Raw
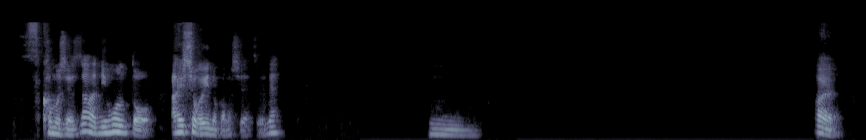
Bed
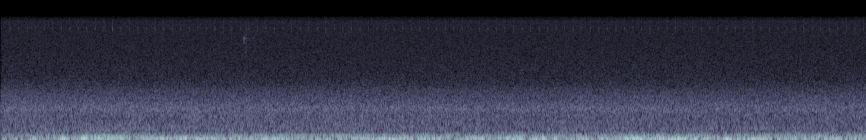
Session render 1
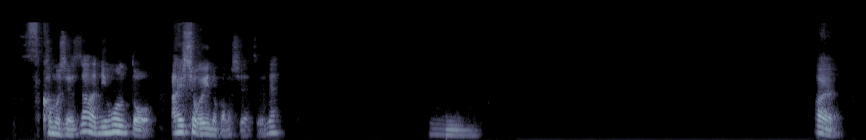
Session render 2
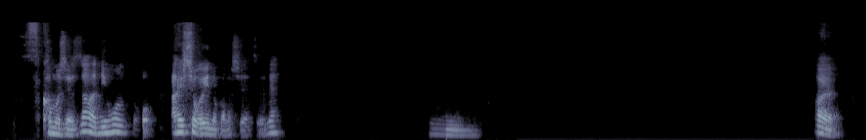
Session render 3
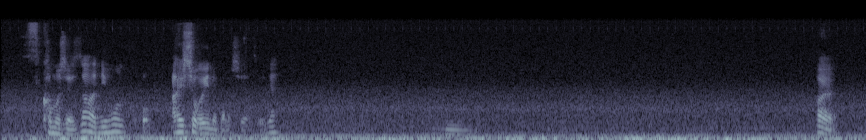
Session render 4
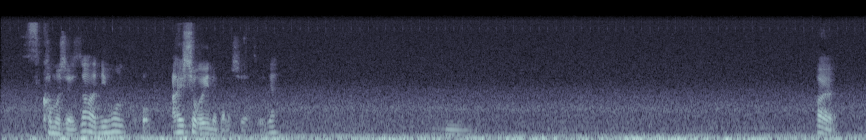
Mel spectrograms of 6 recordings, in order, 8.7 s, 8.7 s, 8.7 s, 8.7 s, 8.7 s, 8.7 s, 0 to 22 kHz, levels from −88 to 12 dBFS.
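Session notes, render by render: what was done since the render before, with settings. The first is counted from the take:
2.47–4.46 s: fade out quadratic, to -11.5 dB
0.96–1.43 s: studio fade out
add bed -9 dB
trim +11.5 dB; peak limiter -3 dBFS, peak gain reduction 2 dB

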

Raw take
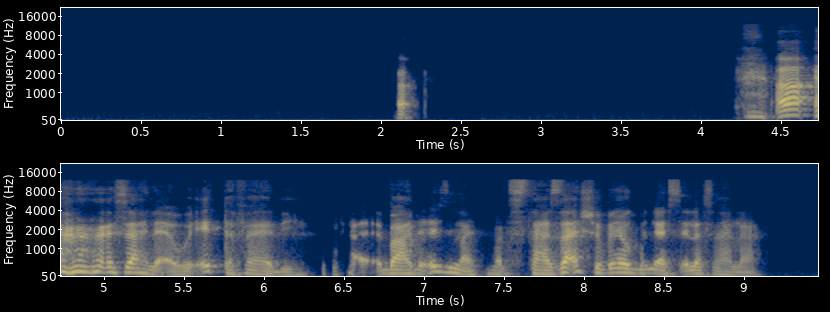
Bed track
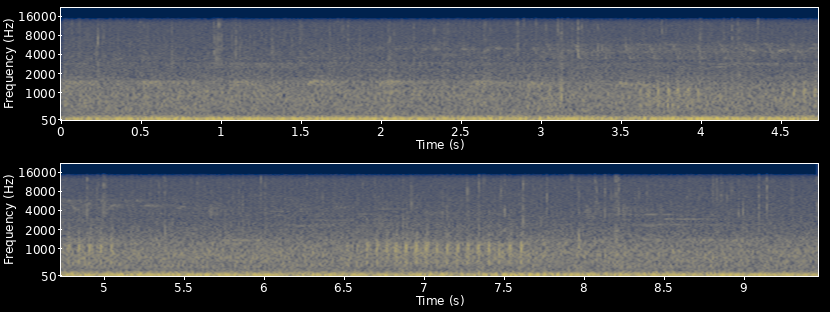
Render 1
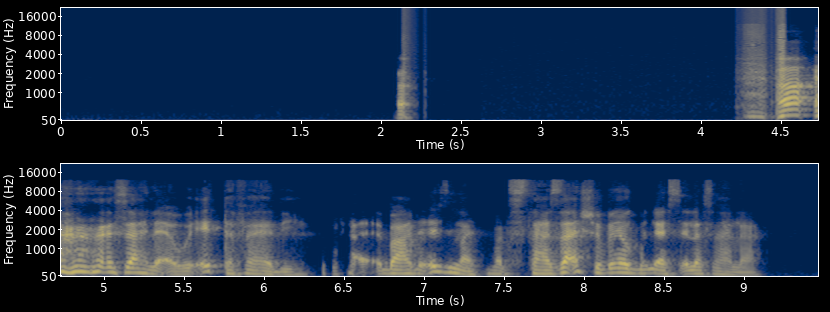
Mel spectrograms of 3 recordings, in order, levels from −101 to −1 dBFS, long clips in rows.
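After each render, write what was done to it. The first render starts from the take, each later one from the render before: 2.13–4.51 s: formants flattened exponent 0.3; 6.57–7.03 s: distance through air 220 m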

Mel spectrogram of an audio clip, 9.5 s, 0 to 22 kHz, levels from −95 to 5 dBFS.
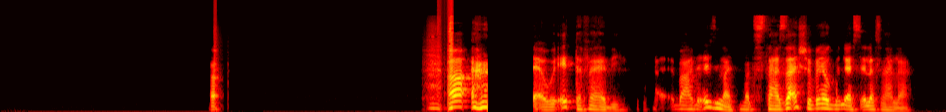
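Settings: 2.16–4.37 s: distance through air 93 m; 4.87–5.33 s: mute; 6.00–7.14 s: dip -14 dB, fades 0.38 s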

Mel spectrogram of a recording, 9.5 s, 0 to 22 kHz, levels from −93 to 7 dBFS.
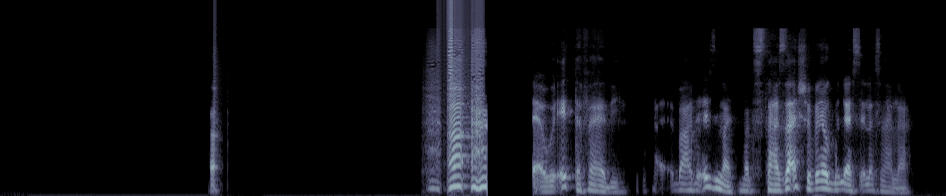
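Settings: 4.40–4.83 s: formants flattened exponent 0.3; 8.57–9.01 s: compression 2.5:1, threshold -38 dBFS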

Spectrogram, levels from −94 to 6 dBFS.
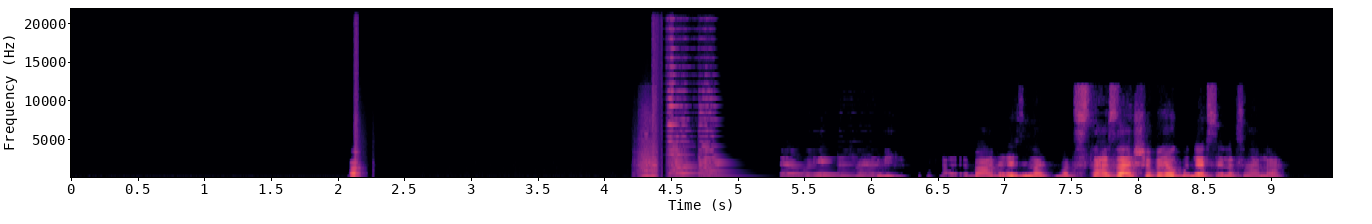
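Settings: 4.44–6.06 s: inharmonic resonator 130 Hz, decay 0.78 s, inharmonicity 0.03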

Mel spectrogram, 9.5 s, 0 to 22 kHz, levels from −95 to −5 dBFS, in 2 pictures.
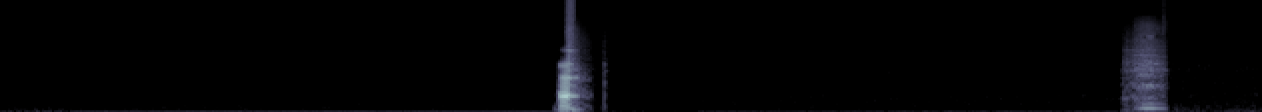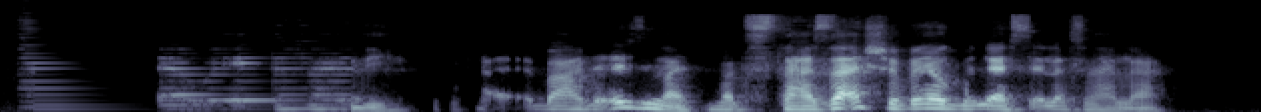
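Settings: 4.31–4.88 s: room tone, crossfade 0.16 s; 6.03–6.84 s: treble shelf 4.4 kHz +8.5 dB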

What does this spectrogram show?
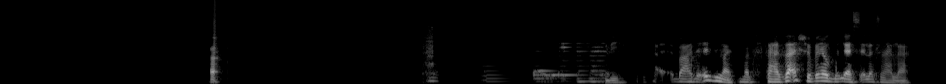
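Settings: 4.33–5.59 s: resonant low-pass 480 Hz, resonance Q 2.9; 6.65–8.42 s: distance through air 280 m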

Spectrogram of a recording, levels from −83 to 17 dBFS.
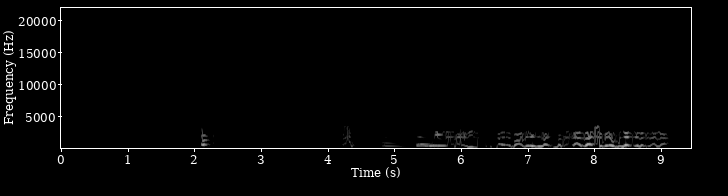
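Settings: formants replaced by sine waves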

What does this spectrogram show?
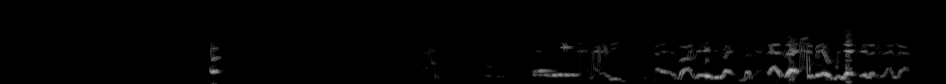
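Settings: overdrive pedal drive 14 dB, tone 1.3 kHz, clips at -13 dBFS; detune thickener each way 58 cents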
